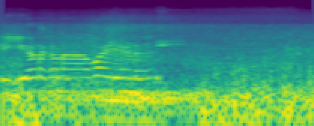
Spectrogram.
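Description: Wind buffeting the microphone of a moving bicycle, a dense low rumble throughout. A voice sings a short phrase with one long held note during the first second.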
